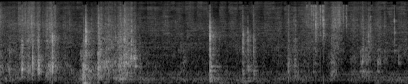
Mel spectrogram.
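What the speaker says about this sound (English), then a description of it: "I am going to grab some ice. I'm just going to dump a whole tray" A whole tray of ice cubes dumped into cold water for cooling a homebrew yeast starter, giving a close, dense run of crunching, clattering knocks and splashes with several sharper cracks, no talking.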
